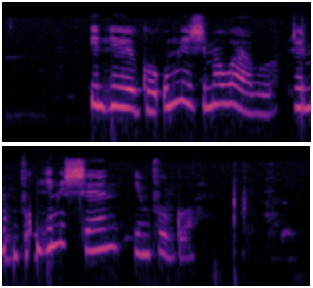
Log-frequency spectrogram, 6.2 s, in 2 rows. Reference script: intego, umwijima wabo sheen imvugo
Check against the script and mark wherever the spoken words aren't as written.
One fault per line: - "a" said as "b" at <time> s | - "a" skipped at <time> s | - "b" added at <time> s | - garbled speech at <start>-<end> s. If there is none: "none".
- garbled speech at 2.9-3.7 s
